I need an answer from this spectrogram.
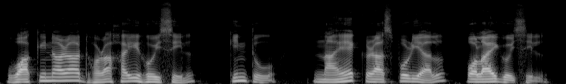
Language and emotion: Assamese, neutral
